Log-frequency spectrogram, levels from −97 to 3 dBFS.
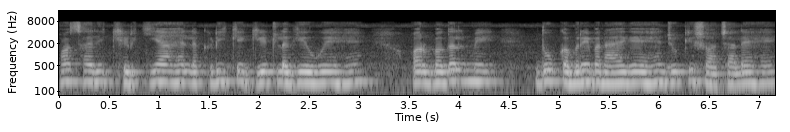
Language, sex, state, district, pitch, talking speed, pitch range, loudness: Hindi, female, Bihar, Bhagalpur, 170 Hz, 190 wpm, 165-180 Hz, -29 LUFS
